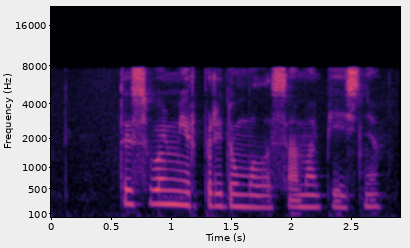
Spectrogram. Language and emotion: Russian, neutral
